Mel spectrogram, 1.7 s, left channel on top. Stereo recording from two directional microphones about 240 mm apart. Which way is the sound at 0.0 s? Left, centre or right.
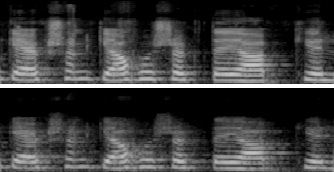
Left.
